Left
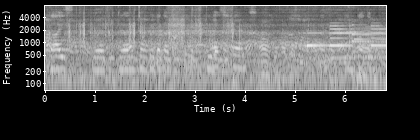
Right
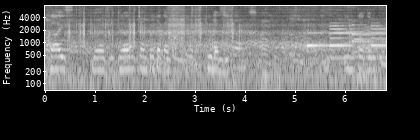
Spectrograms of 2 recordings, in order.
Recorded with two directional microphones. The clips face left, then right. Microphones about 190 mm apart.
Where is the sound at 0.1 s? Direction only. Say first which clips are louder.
Right 4 dB; 25° right (ahead or behind).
